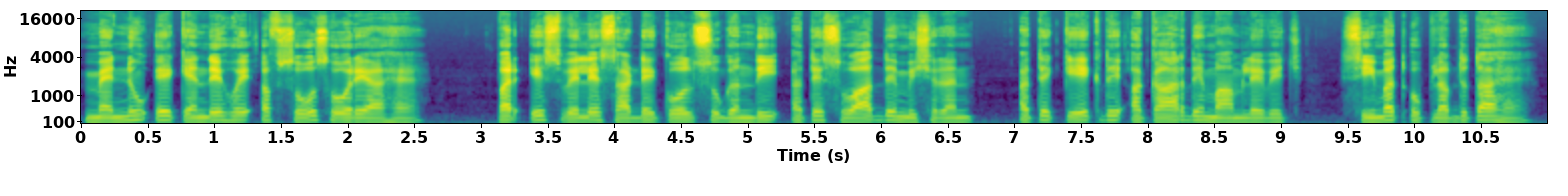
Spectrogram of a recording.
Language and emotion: Punjabi, sad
